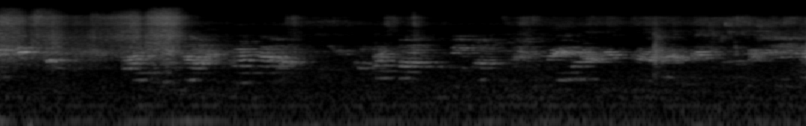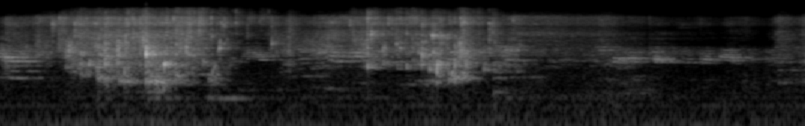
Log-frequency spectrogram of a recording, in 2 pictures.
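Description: Wet scrubbing of a wall with liquid soap, water and a scouring pad, splashing and swishing in bursts that swell louder in the middle, with faint voices underneath.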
